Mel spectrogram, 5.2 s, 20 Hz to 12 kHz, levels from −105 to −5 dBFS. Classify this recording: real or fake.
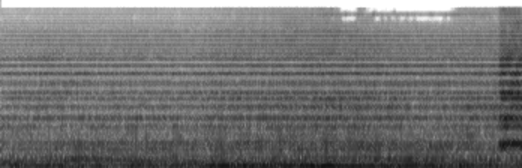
fake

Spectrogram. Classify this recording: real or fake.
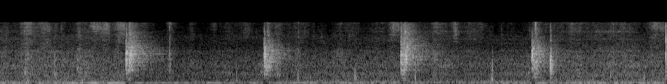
real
